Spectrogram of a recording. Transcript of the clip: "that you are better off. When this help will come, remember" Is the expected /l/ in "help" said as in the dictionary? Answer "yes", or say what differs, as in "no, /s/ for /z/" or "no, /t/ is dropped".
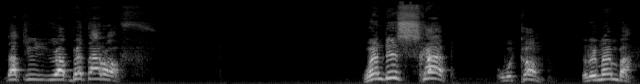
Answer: no, /l/ is dropped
